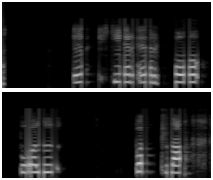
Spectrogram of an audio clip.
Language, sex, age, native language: Icelandic, male, 10, Icelandic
